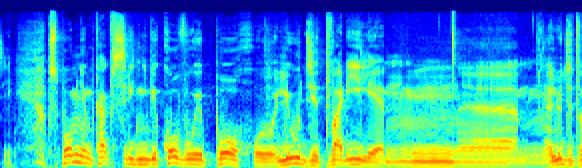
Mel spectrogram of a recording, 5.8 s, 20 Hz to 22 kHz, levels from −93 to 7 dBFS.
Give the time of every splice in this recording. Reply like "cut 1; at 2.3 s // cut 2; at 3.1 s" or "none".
none

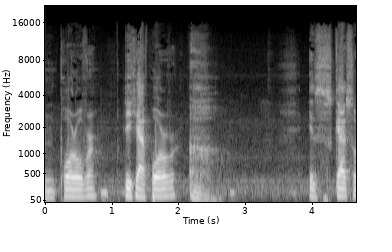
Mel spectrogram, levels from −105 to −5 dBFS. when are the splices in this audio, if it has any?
cut 1; at 1.1 s // cut 2; at 2.1 s

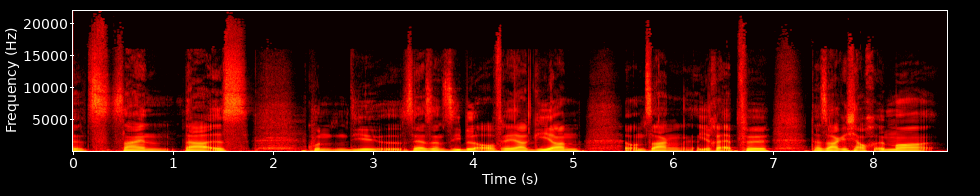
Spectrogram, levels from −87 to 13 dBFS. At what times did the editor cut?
cut 1; at 1.0 s // cut 2; at 2.3 s // cut 3; at 4.3 s // cut 4; at 5.5 s // cut 5; at 6.3 s

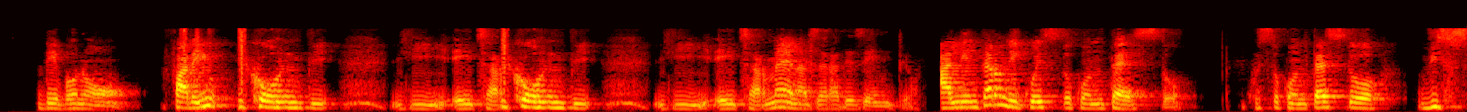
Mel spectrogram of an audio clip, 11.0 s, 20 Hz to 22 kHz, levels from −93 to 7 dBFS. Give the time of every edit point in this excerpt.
cut 1; at 3.7 s // cut 2; at 9.1 s

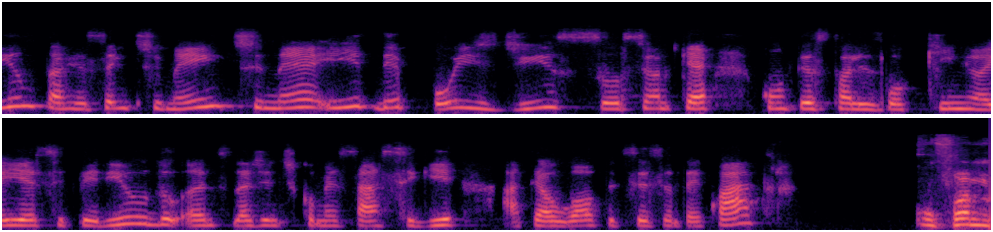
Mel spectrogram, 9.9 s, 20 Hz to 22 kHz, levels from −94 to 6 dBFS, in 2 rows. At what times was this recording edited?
cut 1; at 3.1 s // cut 2; at 4.4 s

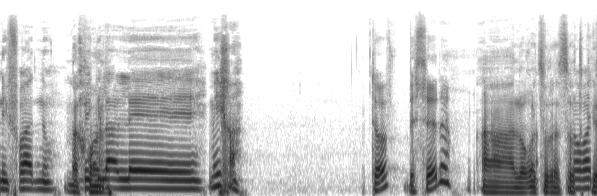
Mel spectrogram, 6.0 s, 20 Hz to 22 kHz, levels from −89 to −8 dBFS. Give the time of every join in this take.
cut 1; at 2.0 s

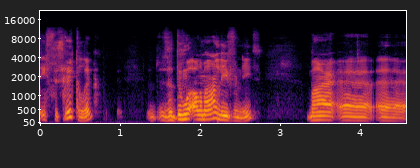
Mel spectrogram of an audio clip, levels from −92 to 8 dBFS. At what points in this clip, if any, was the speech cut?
none

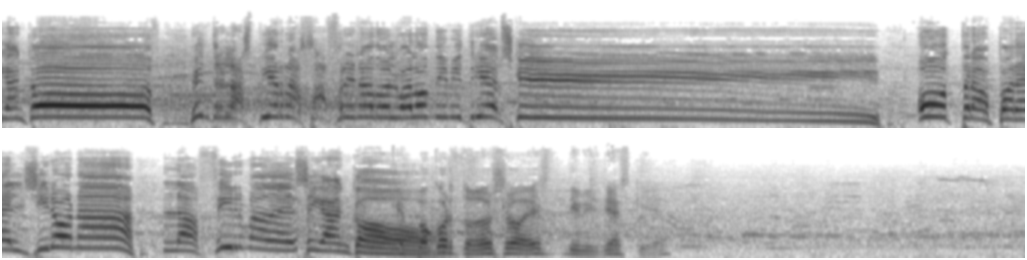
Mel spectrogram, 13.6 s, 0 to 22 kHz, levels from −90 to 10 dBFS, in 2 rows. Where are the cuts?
cut 1; at 7.9 s // cut 2; at 8.8 s

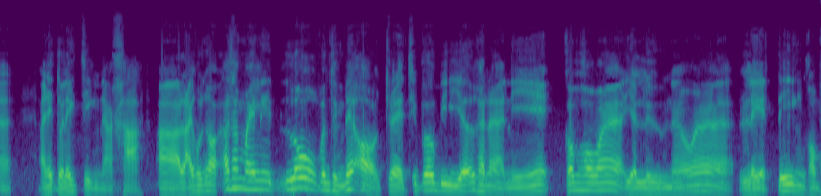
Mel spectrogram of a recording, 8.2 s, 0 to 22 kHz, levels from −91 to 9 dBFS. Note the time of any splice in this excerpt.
cut 1; at 1.5 s // cut 2; at 5.6 s

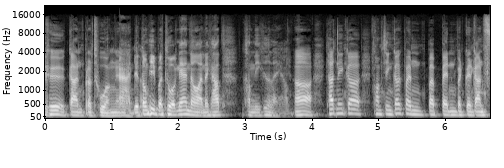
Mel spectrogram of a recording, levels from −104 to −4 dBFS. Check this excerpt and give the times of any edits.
cut 1; at 3.0 s // cut 2; at 4.4 s // cut 3; at 4.9 s

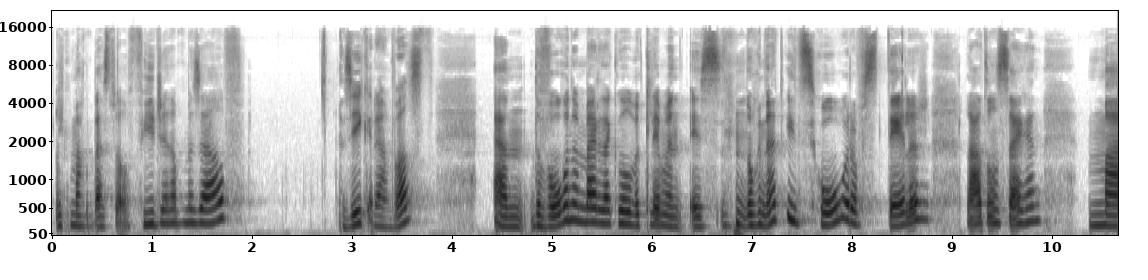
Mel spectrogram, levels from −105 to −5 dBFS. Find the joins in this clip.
none

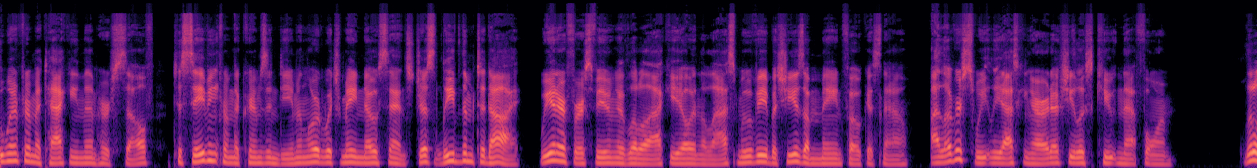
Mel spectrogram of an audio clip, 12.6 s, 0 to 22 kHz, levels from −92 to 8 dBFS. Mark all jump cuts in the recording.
cut 1; at 2.2 s // cut 2; at 5.3 s // cut 3; at 9.2 s

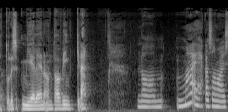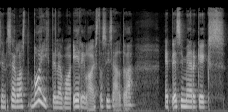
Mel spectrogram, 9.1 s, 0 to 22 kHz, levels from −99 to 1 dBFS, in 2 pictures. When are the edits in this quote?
cut 1; at 4.7 s // cut 2; at 6.0 s

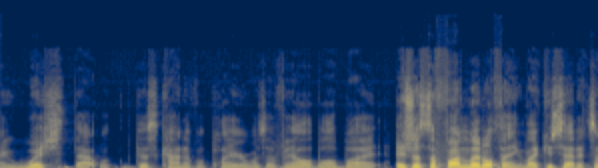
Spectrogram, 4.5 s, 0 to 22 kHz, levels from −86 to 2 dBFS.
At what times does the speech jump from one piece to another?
cut 1; at 2.9 s

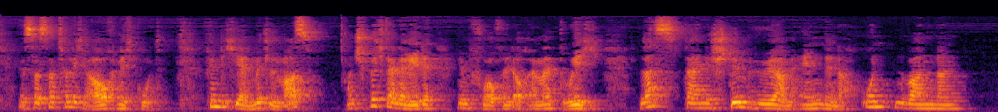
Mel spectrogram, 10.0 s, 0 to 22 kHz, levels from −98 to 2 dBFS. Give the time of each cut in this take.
cut 1; at 3.4 s

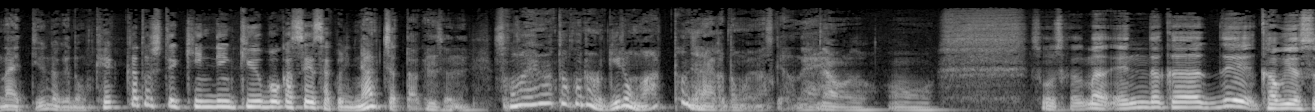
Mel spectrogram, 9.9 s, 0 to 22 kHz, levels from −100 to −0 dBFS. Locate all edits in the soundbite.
cut 1; at 3.7 s

